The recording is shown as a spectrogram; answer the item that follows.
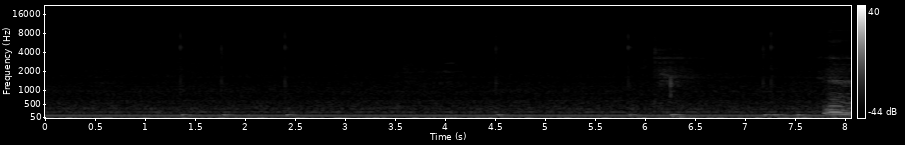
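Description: Scattered single clicks from a computer mouse and keyboard, about a dozen at irregular intervals, over a steady low hum.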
